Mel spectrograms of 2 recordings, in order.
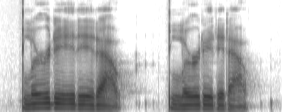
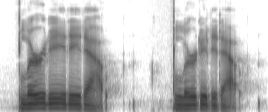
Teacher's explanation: The T in blurted is a fast D. The D at the end of blurted is a fast D. The T in it is a fast D.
